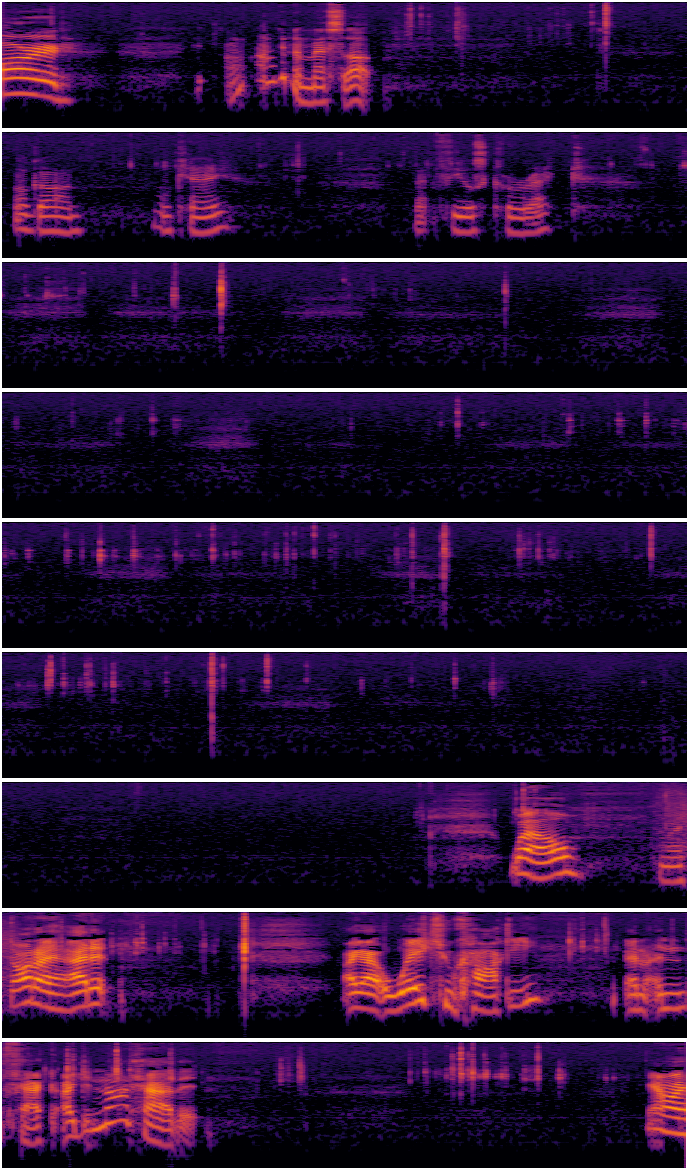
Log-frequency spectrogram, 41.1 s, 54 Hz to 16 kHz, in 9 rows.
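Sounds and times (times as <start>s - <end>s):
plastic toy parts clicking: 16.6s - 26.2s, 35.7s - 36.1s, 38.3s - 38.6s, 39.2s - 40.7s.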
